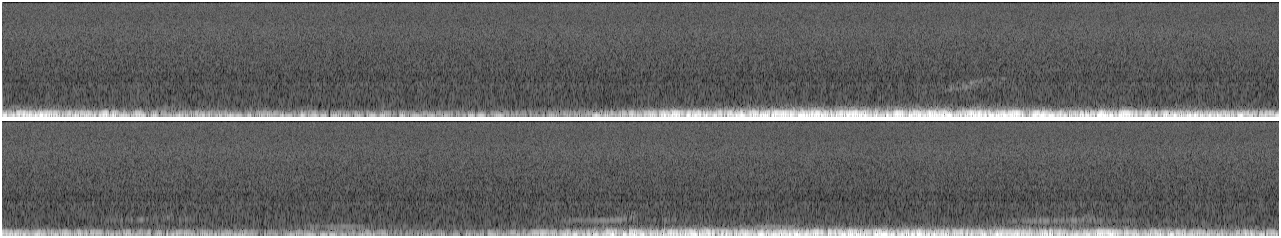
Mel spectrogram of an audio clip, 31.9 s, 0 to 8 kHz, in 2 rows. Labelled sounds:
12.1	12.4	humpback whale, 0.80 to 0.99 kHz

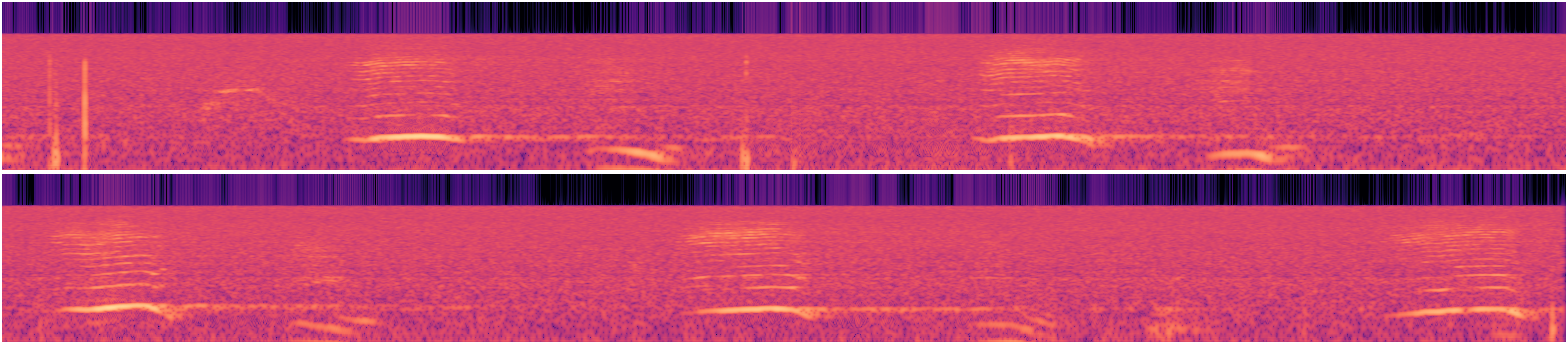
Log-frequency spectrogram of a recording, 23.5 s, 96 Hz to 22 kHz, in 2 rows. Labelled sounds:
1.9	3.3	humpback whale, 0.90 to 3.8 kHz
7.4	8.1	humpback whale, 1.1 to 3.5 kHz
12.1	13.0	humpback whale, 0.83 to 3.2 kHz
16.9	18.6	humpback whale, 0.80 to 3.8 kHz
22.2	23.1	humpback whale, 0.80 to 3.4 kHz

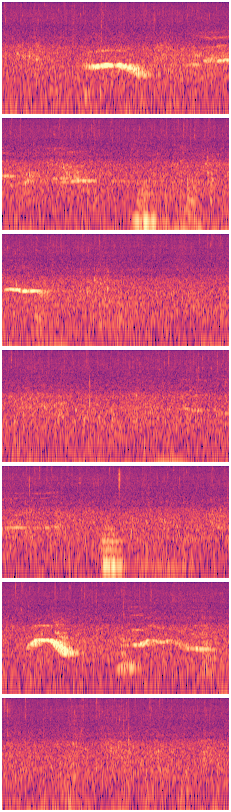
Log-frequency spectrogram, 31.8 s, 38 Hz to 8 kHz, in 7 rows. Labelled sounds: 23.3	23.7	humpback whale, 0.88 to 1.1 kHz
25.3	25.5	humpback whale, 1.6 to 1.7 kHz

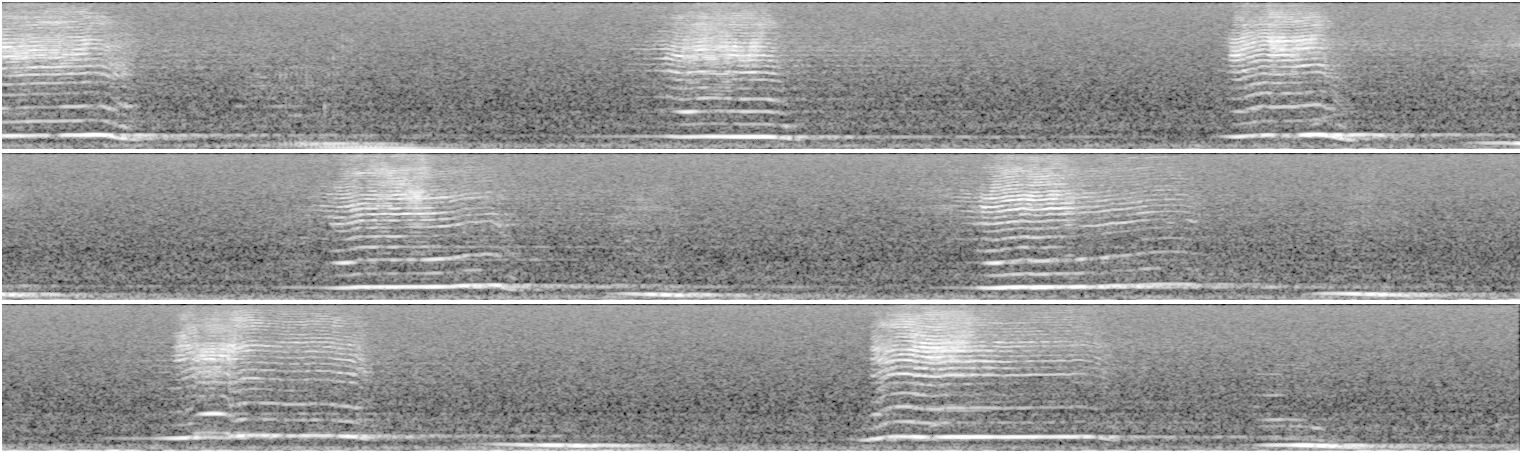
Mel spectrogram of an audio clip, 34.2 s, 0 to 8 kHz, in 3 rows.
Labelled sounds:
4.7	6.0	humpback whale, 0.86 to 3.7 kHz
9.2	10.1	humpback whale, 0.80 to 5.5 kHz
13.7	15.3	humpback whale, 0.80 to 5.7 kHz
18.5	20.3	humpback whale, 0.80 to 7.2 kHz
24.2	25.5	humpback whale, 0.83 to 6.5 kHz
29.3	31.0	humpback whale, 0.80 to 6.2 kHz

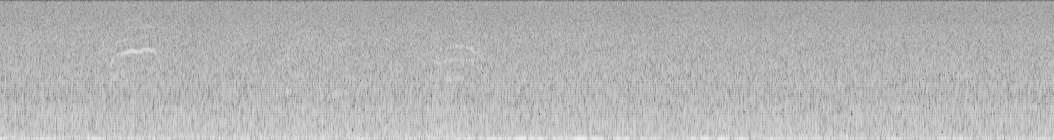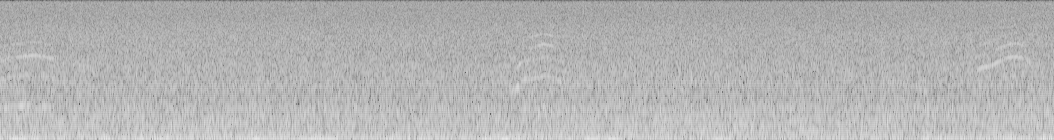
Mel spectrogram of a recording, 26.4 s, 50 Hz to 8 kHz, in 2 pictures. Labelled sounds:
1.5	2.0	humpback whale, 2.3 to 2.8 kHz
5.6	6.1	humpback whale, 2.3 to 3.0 kHz
13.1	13.9	humpback whale, 1.3 to 2.4 kHz
19.7	20.1	humpback whale, 1.3 to 3.8 kHz
25.4	26.1	humpback whale, 1.7 to 3.1 kHz

